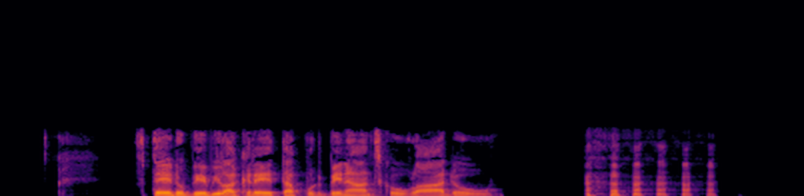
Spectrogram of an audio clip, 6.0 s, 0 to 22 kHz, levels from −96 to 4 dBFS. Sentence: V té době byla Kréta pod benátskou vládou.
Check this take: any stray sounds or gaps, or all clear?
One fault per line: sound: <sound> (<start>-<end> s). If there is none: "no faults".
sound: laugh (4.4-5.4 s)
